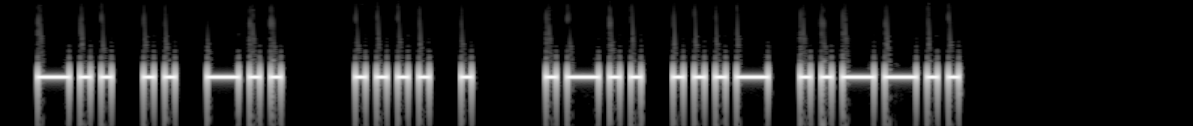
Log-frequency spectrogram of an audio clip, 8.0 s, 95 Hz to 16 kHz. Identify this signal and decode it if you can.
Morse code, heard as a keyed tone, about 17 wpm, 700 Hz. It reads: DID HE LV?
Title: Sentences from Top 400 Words and Abbreviations 17wpm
